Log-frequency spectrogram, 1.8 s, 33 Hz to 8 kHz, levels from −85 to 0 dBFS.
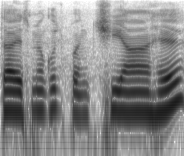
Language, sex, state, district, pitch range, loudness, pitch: Hindi, male, Uttar Pradesh, Varanasi, 155-165 Hz, -16 LUFS, 160 Hz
